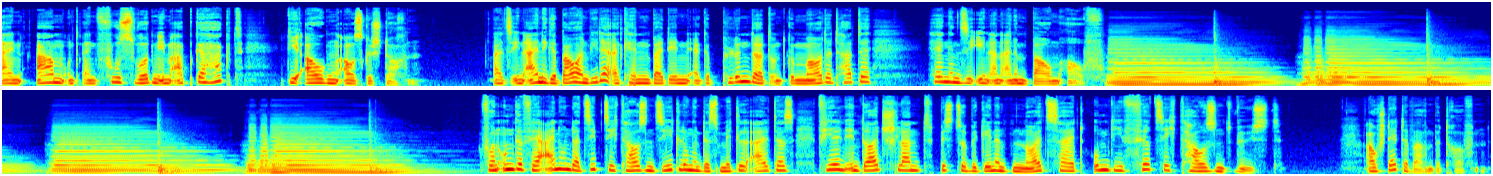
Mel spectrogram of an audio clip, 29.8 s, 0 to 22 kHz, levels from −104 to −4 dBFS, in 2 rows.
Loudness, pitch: -25 LUFS, 160 Hz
